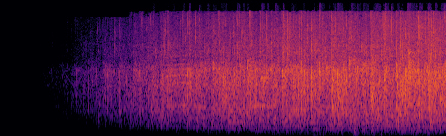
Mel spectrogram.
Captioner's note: applause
